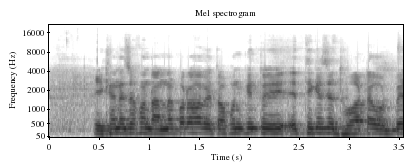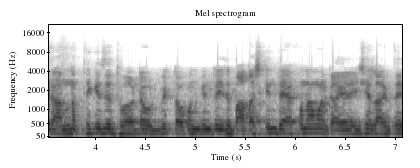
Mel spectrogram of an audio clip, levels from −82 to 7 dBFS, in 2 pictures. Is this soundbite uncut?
yes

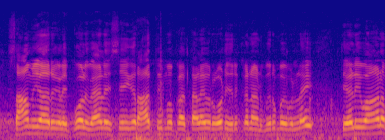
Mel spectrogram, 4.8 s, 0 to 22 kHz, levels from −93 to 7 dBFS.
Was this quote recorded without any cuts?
yes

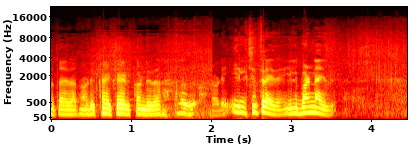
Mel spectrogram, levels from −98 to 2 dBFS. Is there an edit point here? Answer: yes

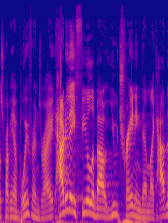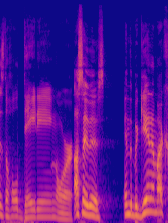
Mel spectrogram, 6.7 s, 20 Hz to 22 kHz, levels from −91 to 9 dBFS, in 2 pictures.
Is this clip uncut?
no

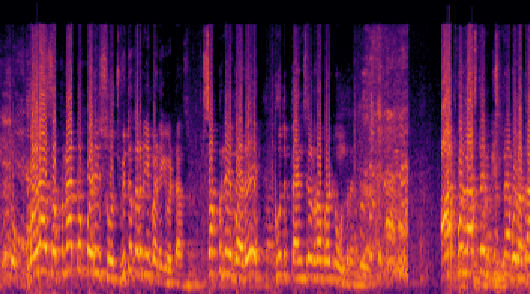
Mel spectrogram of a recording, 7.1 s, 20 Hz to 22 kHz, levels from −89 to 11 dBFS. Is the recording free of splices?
no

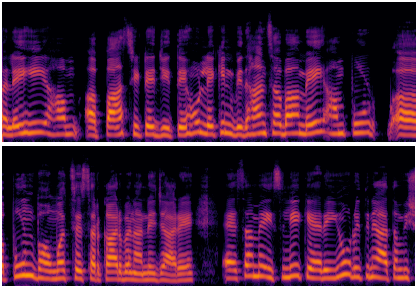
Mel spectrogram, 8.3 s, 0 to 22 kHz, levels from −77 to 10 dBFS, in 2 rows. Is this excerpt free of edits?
yes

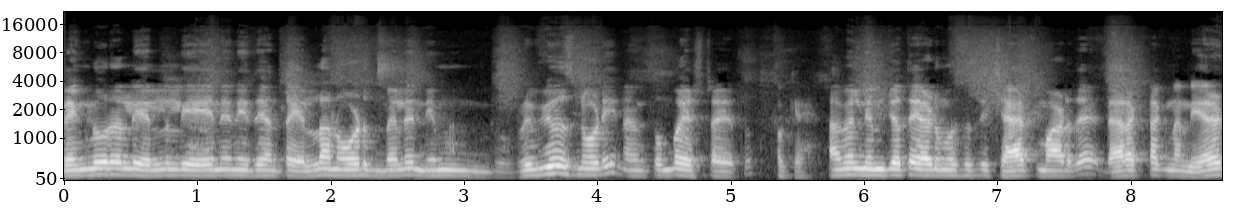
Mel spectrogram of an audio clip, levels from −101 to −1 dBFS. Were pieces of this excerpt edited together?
no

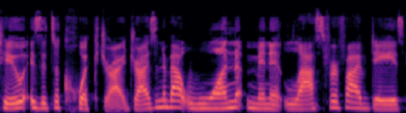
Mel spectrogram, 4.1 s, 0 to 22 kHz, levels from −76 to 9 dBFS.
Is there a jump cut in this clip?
no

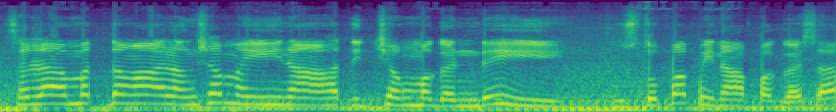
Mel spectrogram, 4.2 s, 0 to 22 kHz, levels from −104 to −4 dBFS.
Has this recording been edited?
no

